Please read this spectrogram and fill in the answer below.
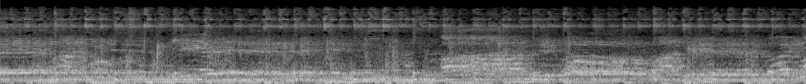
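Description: Romanian wedding band playing light pop music (muzică ușoară) with a sung melody over a steady, even beat.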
